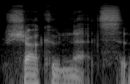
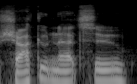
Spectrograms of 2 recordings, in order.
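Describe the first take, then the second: First: The name is clipped, without the final vowel. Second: The name ends with a clear final vowel. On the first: "the more proper way, I guess, or the shortcut way" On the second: "It is actually pronounced Shakunetsu"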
